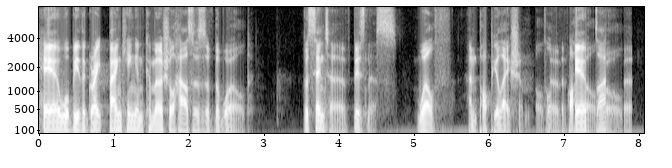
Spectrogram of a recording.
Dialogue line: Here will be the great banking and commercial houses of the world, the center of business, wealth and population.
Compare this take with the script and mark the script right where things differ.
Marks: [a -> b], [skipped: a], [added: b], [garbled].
Here will be the great banking and commercial houses of the world, the center of business, wealth and population. [garbled]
